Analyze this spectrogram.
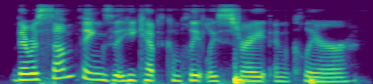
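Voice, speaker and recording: A woman with an American accent and an ordinary speaking voice, at a fairly slow pace with ordinary pitch variation. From United States. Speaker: book club host. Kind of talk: casual chat. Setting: studio.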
